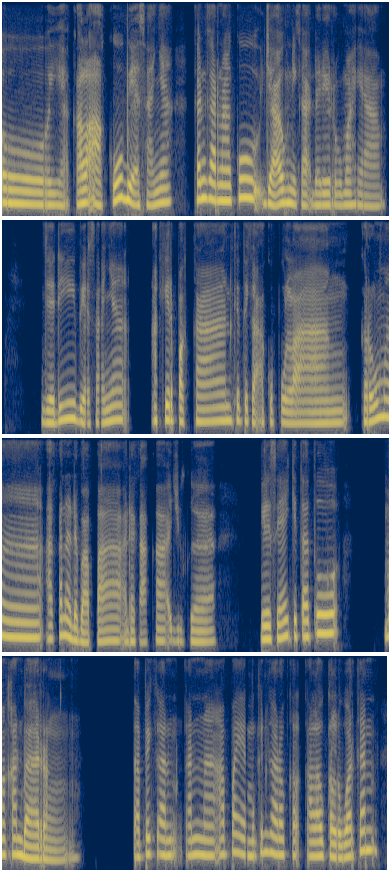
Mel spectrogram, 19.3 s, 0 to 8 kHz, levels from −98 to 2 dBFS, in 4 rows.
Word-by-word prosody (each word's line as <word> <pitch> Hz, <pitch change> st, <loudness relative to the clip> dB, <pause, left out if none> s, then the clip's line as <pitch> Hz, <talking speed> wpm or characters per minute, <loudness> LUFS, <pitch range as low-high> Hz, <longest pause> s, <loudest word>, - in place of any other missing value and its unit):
Oh 175 Hz, -3 st, +4 dB
iya 160 Hz, -1 st, -1 dB
kalau 180 Hz, +3 st, +3 dB
aku 210 Hz, -, +3 dB
biasanya 175 Hz, +3 st, +1 dB, 0.2 s
kan 235 Hz, +2 st, +4 dB
karena 220 Hz, -2 st, +5 dB
aku 265 Hz, +2 st, +3 dB
jauh 180 Hz, 0 st, +3 dB
nih 175 Hz, -3 st, 0 dB
Kak 160 Hz, -2 st, -4 dB
dari 160 Hz, 0 st, 0 dB
rumah 165 Hz, 0 st, -3 dB
ya, 145 Hz, -3 st, -6 dB, 0.6 s
jadi 190 Hz, +7 st, +2 dB
biasanya 165 Hz, +6 st, -2 dB, 0.3 s
akhir 195 Hz, 0 st, 0 dB
pekan 185 Hz, +1 st, -1 dB
ketika 180 Hz, -3 st, -4 dB
aku 170 Hz, -, -8 dB
pulang 160 Hz, 0 st, -2 dB, 0.2 s
ke 175 Hz, -, -3 dB
rumah 210 Hz, -1 st, +3 dB
a 190 Hz, -, -4 dB
kan 235 Hz, +3 st, -1 dB
ada 170 Hz, -, +2 dB
bapak, 155 Hz, +2 st, -3 dB
ada 150 Hz, +1 st, -4 dB
kakak 160 Hz, +3 st, -7 dB
juga, 155 Hz, 0 st, -5 dB, 0.6 s
biasanya 195 Hz, +4 st, +3 dB
kita 220 Hz, 0 st, +1 dB
tuh 265 Hz, 0 st, +4 dB, 0.6 s
makan 225 Hz, 0 st, +2 dB
bareng 165 Hz, -4 st, +2 dB, 1.0 s
tapi 190 Hz, +4 st, -2 dB
kan 220 Hz, -1 st, -1 dB
karena 215 Hz, 0 st, 0 dB
apa 225 Hz, +3 st, -4 dB
ya 225 Hz, -, 0 dB
mungkin 205 Hz, +5 st, -2 dB
kalau 225 Hz, -4 st, +1 dB
ke 210 Hz, -2 st, -6 dB
kalau 200 Hz, 0 st, +1 dB
keluar 190 Hz, +1 st, +2 dB
kan 280 Hz, +3 st, 0 dB
185 Hz, 145 wpm, -19 LUFS, 160-215 Hz, 1.0 s, karena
